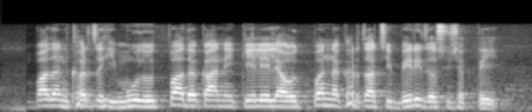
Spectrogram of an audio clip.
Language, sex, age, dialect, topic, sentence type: Marathi, male, 18-24, Northern Konkan, banking, statement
